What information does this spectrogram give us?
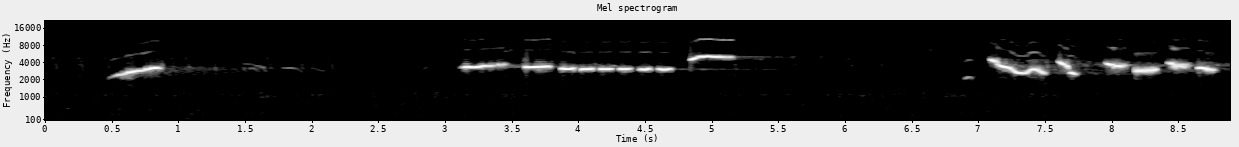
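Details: Wild Oriental magpie-robin in ngobra style: a rising whistle, then a fast train of repeated even notes topped by a high whistle, then a tumbling run of varied slurred notes.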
